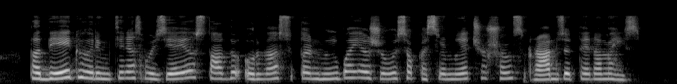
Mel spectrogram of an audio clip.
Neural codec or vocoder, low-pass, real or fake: autoencoder, 22.05 kHz, a latent of 192 numbers a frame, VITS, trained on one speaker; 9.9 kHz; fake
